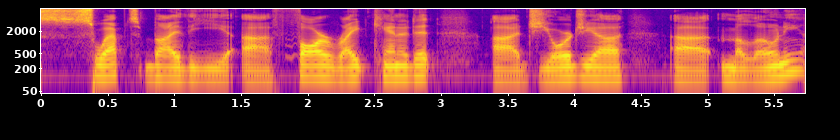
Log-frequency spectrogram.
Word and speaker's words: Giorgia Meloni: So, yes, Giorgia Meloni, as they say.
